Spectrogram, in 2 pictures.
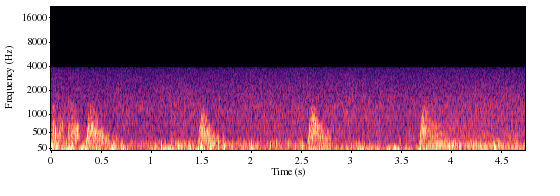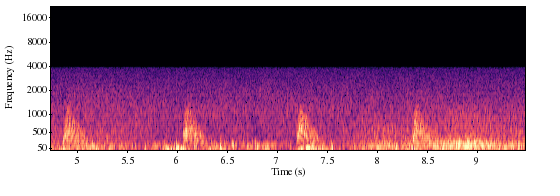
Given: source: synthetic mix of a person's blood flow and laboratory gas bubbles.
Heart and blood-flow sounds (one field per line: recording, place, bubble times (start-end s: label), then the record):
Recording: Doppler ultrasound of blood flow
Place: subclavian vein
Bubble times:
0.00-0.30 s: bubbles
From the record:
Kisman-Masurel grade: 123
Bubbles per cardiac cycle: 1 to 2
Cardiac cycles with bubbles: 10 to 50%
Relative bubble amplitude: loud (0.450 to 0.775)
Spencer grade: 2 (many but less than half of the cardiac periods contain bubble signals, singularly or in groups)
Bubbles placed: anywhere in the cardiac cycle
